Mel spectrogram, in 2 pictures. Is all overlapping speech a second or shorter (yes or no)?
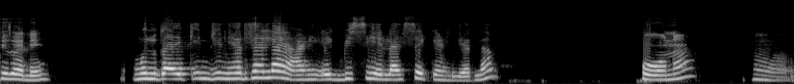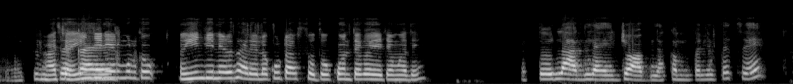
yes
